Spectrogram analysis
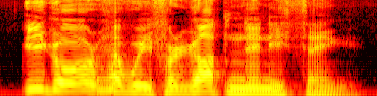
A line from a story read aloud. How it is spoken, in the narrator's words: the doctor asked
